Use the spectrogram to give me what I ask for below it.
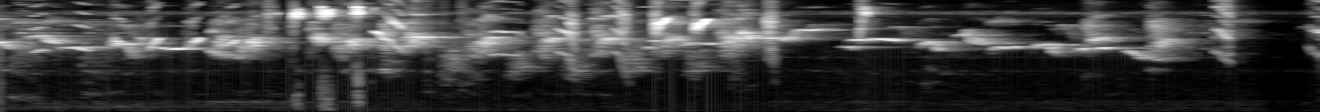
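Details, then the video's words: Common iora singing vigorously to rouse breeding mood and lure other ioras into song: a dense, unbroken stream of high chattering notes, sharp clicks and short whistles, fading briefly just before the end. "Konin gacor Mambangkit kan Birahi || pancingan konin agar bunyi"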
